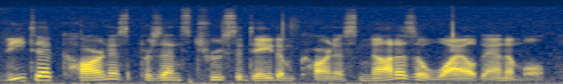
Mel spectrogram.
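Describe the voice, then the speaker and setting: Lowish male voice, animated ominous delivery, scripted horror documentary narration, dramatic. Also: fast talker, a little hiss or hum.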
